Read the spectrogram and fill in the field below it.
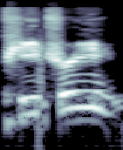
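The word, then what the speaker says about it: Pitre: round i love i i pronounce it petrie jalen petrie as in petri dish but i actually don't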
